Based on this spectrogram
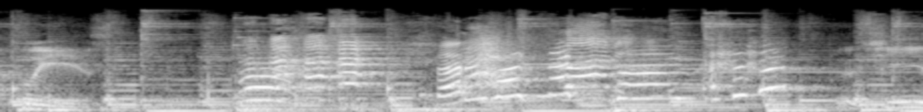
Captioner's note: laughing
